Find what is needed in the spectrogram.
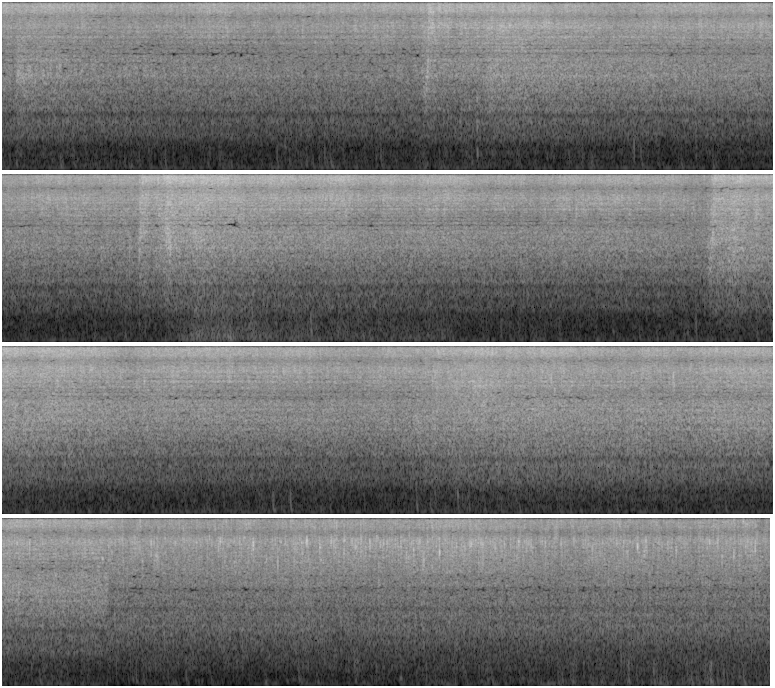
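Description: Marinated masala fish steaks sizzling loudly in hot oil on an iron tawa, a steady spitting hiss that swells louder several times as more pieces are laid into the pan, then settles a little near the end.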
